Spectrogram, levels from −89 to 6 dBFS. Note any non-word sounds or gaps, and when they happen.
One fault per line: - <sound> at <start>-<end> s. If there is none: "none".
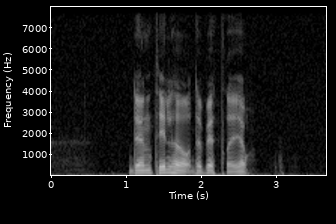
none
